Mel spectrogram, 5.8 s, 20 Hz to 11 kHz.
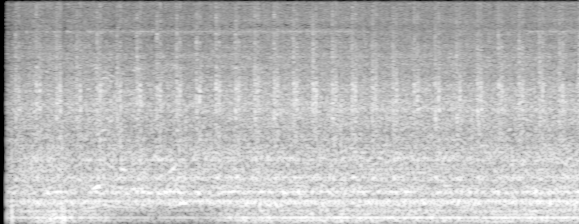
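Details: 2008 Chevrolet Suburban V8 idles steadily with crisp rapid ticking, about four ticks a second: lifter tick.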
